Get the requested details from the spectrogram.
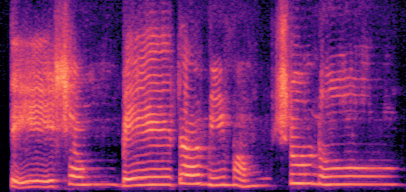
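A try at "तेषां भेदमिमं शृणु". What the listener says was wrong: ತೇಷಾಂ ಅದೊಂದು ದೀರ್ಘ ಮಾಡಿ ಅಷ್ಟೇ.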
